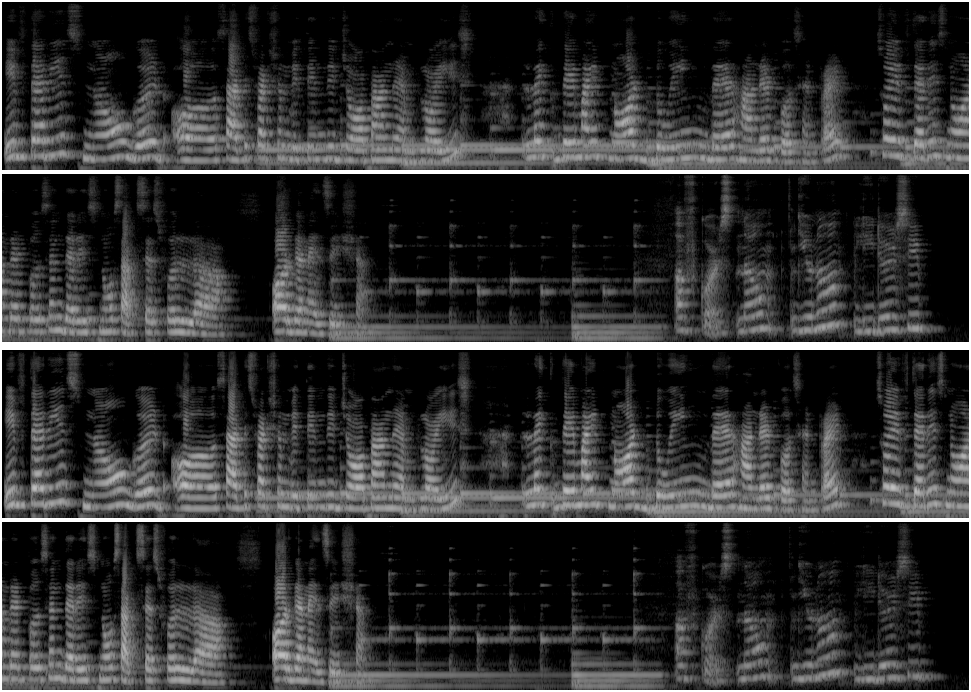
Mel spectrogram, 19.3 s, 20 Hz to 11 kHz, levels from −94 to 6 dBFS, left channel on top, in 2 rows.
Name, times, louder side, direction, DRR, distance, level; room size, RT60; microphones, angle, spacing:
voice 1, 0.0-4.7 5.0-8.4 8.8-11.9 12.4-13.3, right 4 dB, 35° right, 0.4 m, -33 dB
sound 1, 2.5-11.8 12.9-16.3, right 1 dB, 85° right, 0.6 m, -46 dB
voice 2, 16.4-18.9, left 3 dB, 55° left, 0.6 m, -42 dB
3.1 x 2.4 x 4.0 m
head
